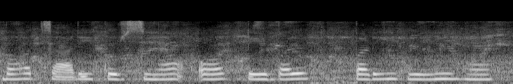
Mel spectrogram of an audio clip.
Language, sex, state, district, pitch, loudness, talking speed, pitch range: Hindi, female, Uttar Pradesh, Lucknow, 240 Hz, -14 LUFS, 95 wpm, 235-250 Hz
